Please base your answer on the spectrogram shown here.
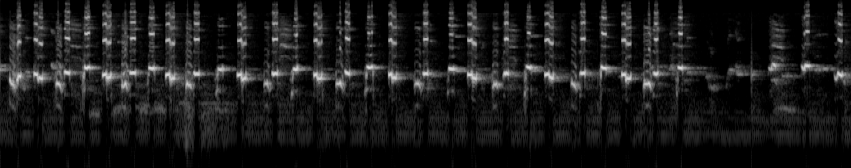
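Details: Calling Yellow-vented bulbul summoning others of its kind: steady series of whistled chirps, some rising then falling, roughly three per second, fading briefly near the end before two last notes; soft hum underneath.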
